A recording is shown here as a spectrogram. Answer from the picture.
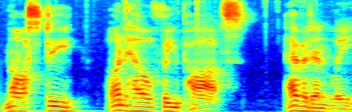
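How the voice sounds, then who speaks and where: Using a put-on character voice, a man talks fairly slowly at a fairly low pitch. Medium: read story. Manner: coarse, blunt.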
